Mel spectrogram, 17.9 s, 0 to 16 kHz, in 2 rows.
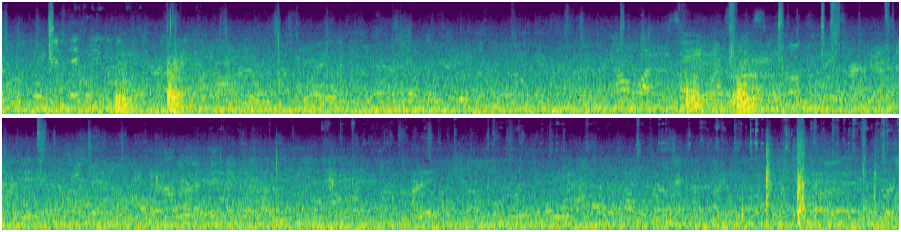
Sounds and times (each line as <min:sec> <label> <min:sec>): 0:00.0 traffic 0:17.9
0:00.4 clack and roll of skate boards 0:02.8
0:13.8 clack and roll of skate boards 0:17.9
